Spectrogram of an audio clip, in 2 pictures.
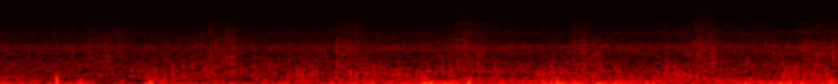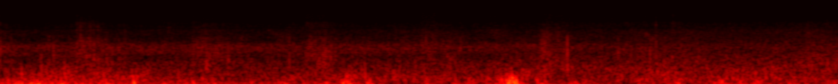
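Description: Wind buffeting the microphone over the rush of surf breaking on rocks, with footsteps crunching on a gravel path at about two a second. A single low bump of wind or handling stands out near the end.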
